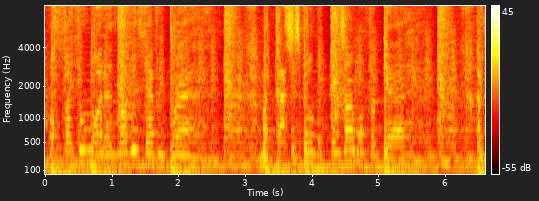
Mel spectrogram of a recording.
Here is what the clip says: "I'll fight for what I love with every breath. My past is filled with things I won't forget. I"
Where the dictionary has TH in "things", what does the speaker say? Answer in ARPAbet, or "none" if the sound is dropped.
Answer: TH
